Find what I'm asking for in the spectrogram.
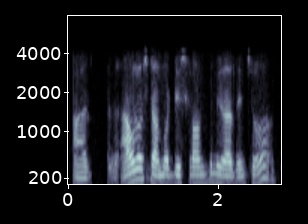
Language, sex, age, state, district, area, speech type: Nepali, male, 45-60, West Bengal, Kalimpong, rural, conversation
